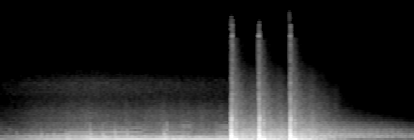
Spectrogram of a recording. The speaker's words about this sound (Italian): Alla reception, il concierge Enrique Martinez Rueda sente provenire alcuni colpi di pistola dalla camera in cui dorme Francisco Paredes. Assurdo che nel motel in cui lavora ci siano rumori così, ma cosa è successo?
